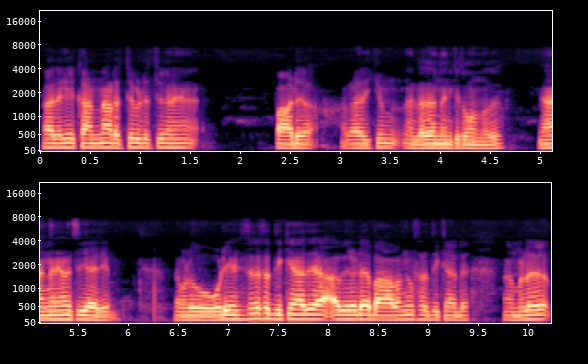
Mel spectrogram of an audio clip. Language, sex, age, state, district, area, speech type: Malayalam, male, 18-30, Kerala, Palakkad, rural, spontaneous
